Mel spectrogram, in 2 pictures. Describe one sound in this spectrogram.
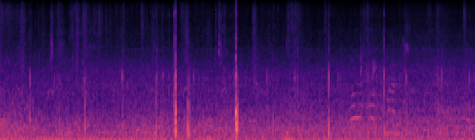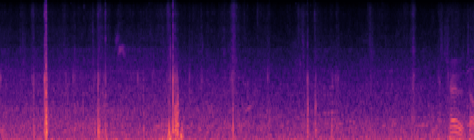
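Footsteps thump on a pavement as someone walks.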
